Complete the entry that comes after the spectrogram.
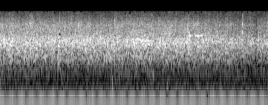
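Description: Loud, sustained applause from an audience, a dense wash of clapping that holds steady for about four seconds with no voices above it.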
